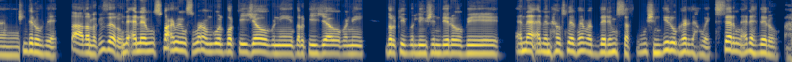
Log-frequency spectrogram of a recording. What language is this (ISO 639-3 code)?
ara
